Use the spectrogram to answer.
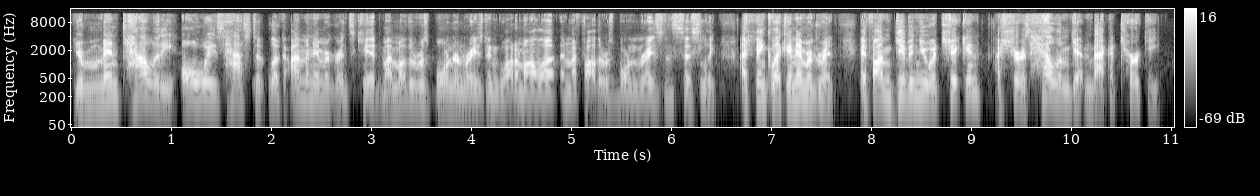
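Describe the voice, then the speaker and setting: A man's voice: on the high side, lively intonation, quick pace, few pauses, pushed and bright, dry recording. A man speaking on a video-call webinar panel as a franchise owner, emphatic and preachy, firing off rhetorical questions.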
